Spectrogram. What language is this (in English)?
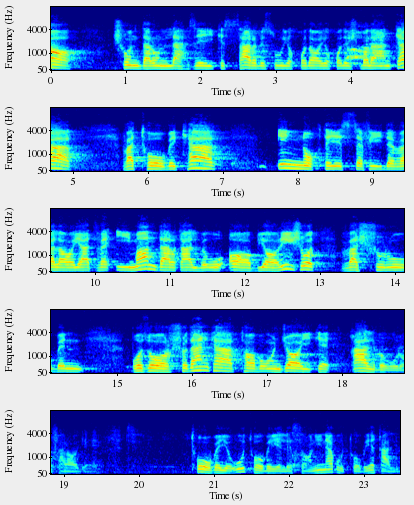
Persian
